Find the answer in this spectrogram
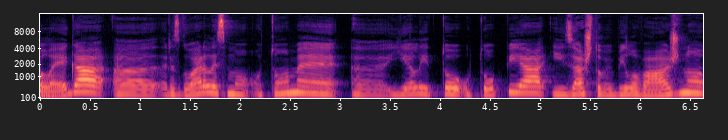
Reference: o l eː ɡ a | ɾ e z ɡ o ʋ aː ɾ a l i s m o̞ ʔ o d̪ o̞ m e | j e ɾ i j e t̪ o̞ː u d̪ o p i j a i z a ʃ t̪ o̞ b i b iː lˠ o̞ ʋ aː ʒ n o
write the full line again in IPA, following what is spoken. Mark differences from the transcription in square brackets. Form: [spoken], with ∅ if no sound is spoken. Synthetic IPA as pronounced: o l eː ɡ a | ɾ [a] z ɡ o ʋ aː ɾ a l i s m o̞ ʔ o [t̪] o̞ m e | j e [l] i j e t̪ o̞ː u [t̪] o p i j a i z a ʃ t̪ o̞ b i b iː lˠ o̞ ʋ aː ʒ n o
